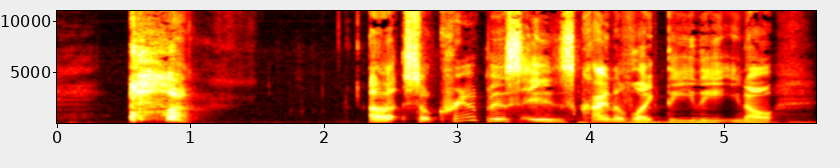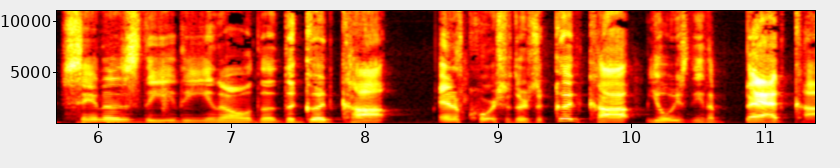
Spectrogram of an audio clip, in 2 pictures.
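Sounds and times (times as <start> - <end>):
harsh cough: 0.5 - 1.2
speech: 2.4 - 11.3.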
